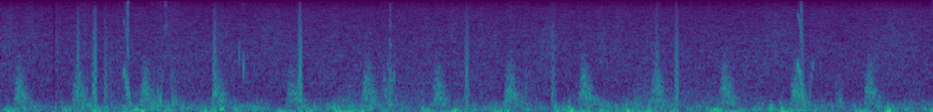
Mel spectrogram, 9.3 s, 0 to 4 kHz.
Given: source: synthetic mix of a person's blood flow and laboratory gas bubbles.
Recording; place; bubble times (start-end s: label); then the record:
Doppler ultrasound of blood flow; subclavian vein
1.20-1.35 s: bubbles
1.51-1.81 s: bubbles
2.39-2.47 s: bubbles
3.82-3.97 s: bubbles
7.92-8.15 s: bubbles
8.34-8.43 s: bubbles
From the record:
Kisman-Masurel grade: 121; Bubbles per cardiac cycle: 1 to 2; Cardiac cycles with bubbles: 10 to 50%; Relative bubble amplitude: barely perceptible (0.100 to 0.250); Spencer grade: 2 (many but less than half of the cardiac periods contain bubble signals, singularly or in groups); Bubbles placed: anywhere in the cardiac cycle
